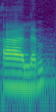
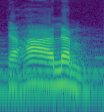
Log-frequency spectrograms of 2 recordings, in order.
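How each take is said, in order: First: The word begins with a plain vowel. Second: The word begins with a throaty ain sound. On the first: The speaker calls it wrong. "It's not a alam" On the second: The speaker calls it right. "Try to say it with ain"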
